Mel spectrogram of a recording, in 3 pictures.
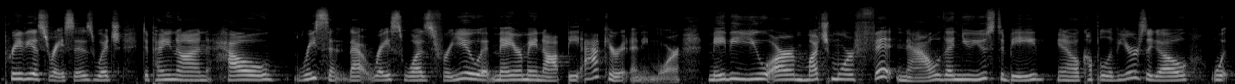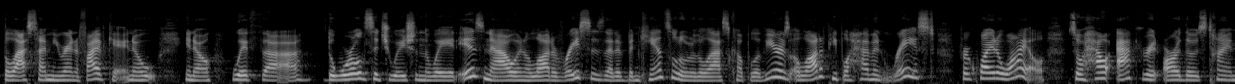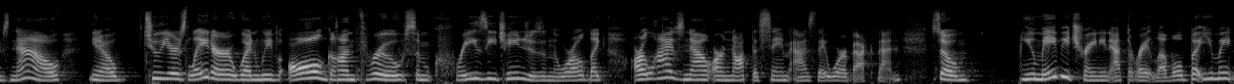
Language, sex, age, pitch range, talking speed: English, female, 30-49, 195-240 Hz, 215 wpm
